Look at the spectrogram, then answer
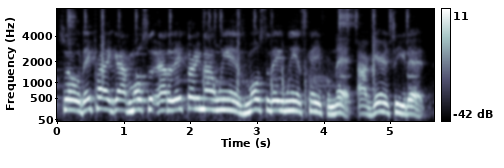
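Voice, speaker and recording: Thirty-year-old man, high voice, casual blunt gamer commentary over music. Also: brisk. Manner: laid-back, blunt, swears casually. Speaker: gaming commentator.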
